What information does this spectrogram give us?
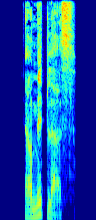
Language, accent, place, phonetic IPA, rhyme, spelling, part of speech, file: German, Germany, Berlin, [ɛɐ̯ˈmɪtlɐs], -ɪtlɐs, Ermittlers, noun, De-Ermittlers.ogg
- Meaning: genitive singular of Ermittler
